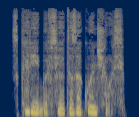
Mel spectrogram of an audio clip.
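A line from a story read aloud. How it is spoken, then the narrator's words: Whisper into silence. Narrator (Russian): прошептала в тишину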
